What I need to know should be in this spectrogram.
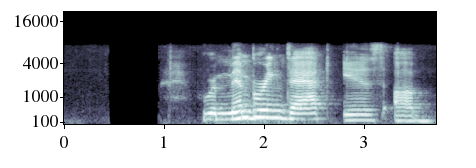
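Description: An elderly woman speaks calmly and clearly into a close microphone.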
